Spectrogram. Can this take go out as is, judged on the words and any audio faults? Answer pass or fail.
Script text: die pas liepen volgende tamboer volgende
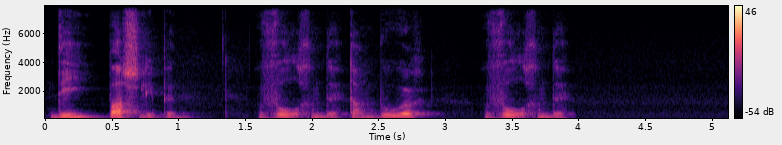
pass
